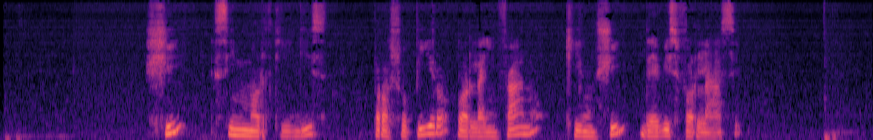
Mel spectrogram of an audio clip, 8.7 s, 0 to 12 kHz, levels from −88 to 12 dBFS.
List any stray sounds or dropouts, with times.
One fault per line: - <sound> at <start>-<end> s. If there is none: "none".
none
